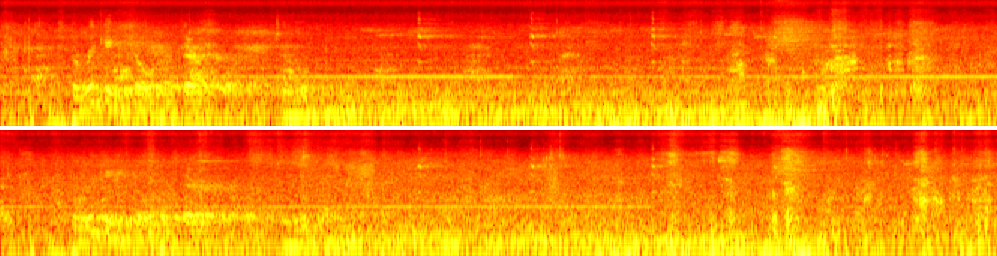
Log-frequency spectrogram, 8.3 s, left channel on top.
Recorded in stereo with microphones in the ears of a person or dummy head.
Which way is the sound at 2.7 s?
5° left (ahead or behind).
